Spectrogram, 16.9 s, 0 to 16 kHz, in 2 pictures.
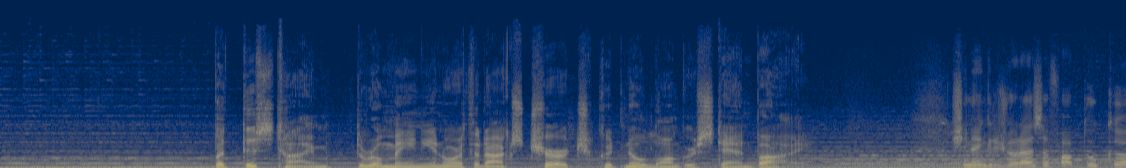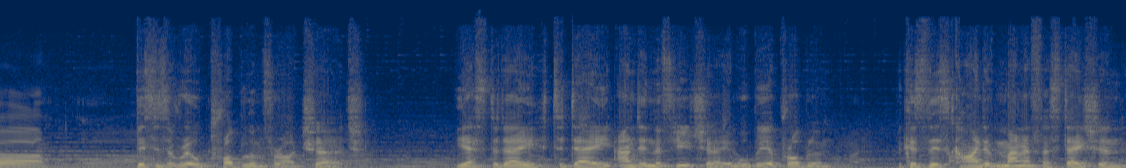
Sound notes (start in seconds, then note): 7.0 man speaking Romanian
